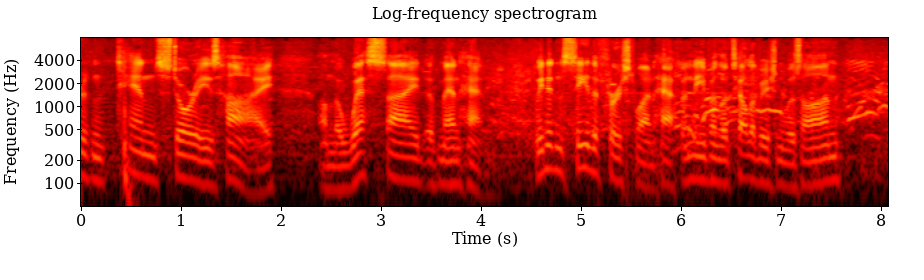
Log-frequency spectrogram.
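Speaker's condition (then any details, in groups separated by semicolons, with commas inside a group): No condition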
